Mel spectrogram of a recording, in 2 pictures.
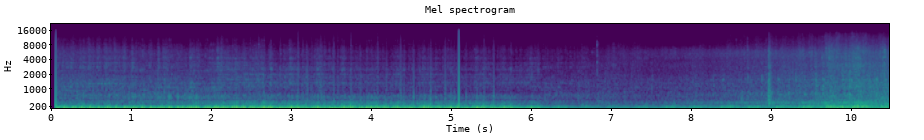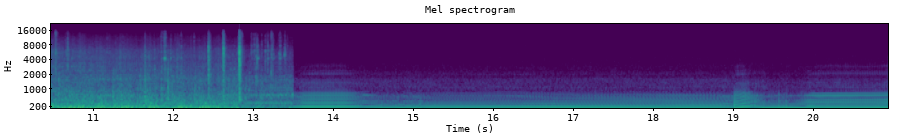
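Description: BMW E30's M50 inline-six with aftermarket camshafts idling, loud and close; its level drops about six seconds in, and a quick run of sharp clicks comes near its end. About thirteen seconds in it cuts off abruptly and a steady droning tone of several pitches takes over, dipping and rising again near the end.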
